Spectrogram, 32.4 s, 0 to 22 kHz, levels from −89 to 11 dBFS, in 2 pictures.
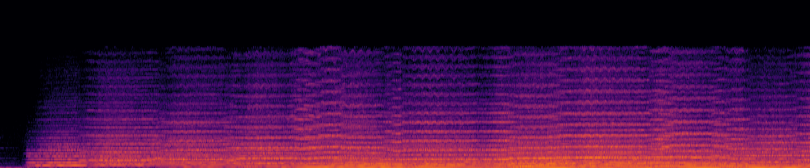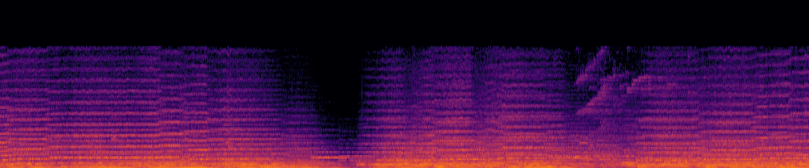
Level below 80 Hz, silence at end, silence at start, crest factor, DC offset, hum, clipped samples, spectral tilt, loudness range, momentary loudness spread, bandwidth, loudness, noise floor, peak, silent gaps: -34 dBFS; 0 s; 0.1 s; 16 dB; under 0.1%; none; under 0.1%; -5 dB/octave; 6 LU; 9 LU; 16 kHz; -23 LUFS; -49 dBFS; -8 dBFS; none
